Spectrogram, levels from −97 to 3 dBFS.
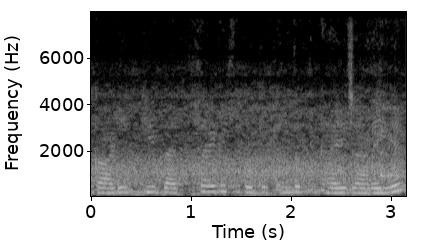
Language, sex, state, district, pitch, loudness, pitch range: Hindi, female, Uttar Pradesh, Ghazipur, 210 Hz, -30 LUFS, 200-250 Hz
